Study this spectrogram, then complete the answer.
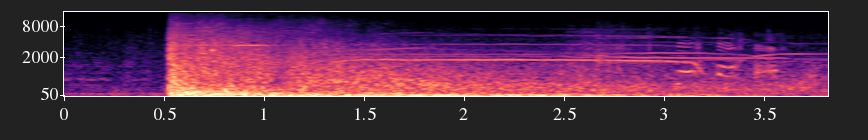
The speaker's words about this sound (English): That's a hand grenade. She threw a hand grenade at them.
